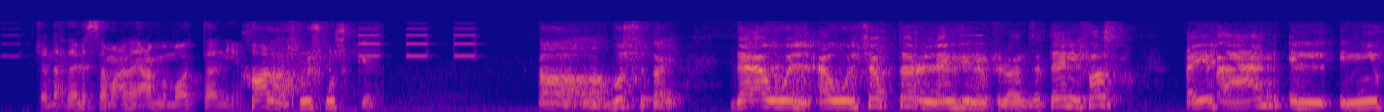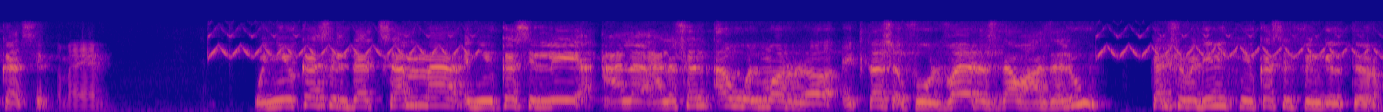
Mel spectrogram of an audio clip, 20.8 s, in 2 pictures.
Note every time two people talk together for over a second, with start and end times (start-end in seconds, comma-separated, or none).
none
